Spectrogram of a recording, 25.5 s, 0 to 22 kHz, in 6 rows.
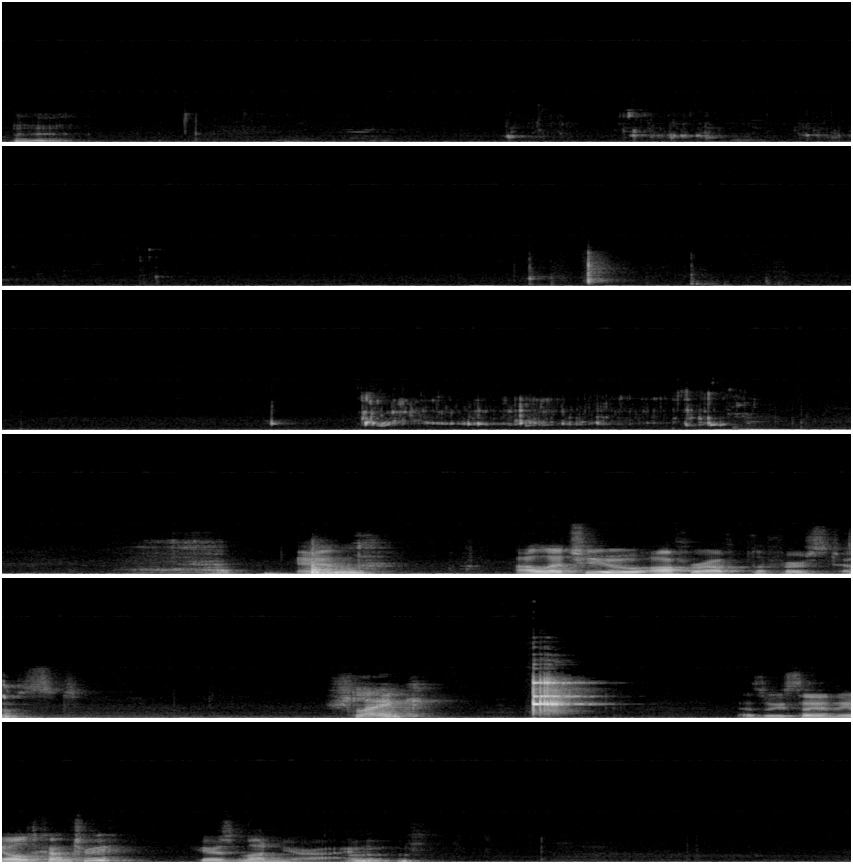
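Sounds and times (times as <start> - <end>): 
whiskey pouring into a glass: 2.5 - 4.4, 9.8 - 12.3
small liquid drips: 2.5 - 5.2, 9.8 - 12.3
speech: 15.4 - 17.4, 18.7 - 19.2, 20.7 - 23.4
faint glass clinks: 19.6 - 20.1.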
